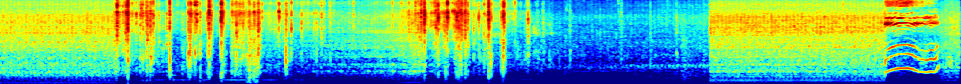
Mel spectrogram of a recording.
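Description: Car tyre rolling over plastic toy robots, crushing them with many sharp cracks and snaps over a few seconds, over the car's running engine. Near the end a rubber chicken toy lets out one short squawk that rises and falls in pitch.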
